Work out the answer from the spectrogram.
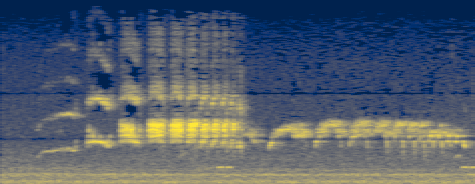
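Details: A Rusty-fronted Canastero, a Peruvian endemic of dry intermontane valleys, at Hucarpay, Cusco, gives a quick run of high, sharp chirps, then a second series of thin, slightly slurred notes. Faint background hiss.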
